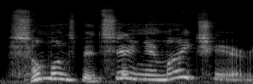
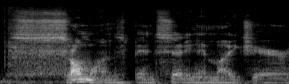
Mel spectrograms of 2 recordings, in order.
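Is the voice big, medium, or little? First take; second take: medium; big. First: It is said in a middle-sized voice. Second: It is said in a great big voice.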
